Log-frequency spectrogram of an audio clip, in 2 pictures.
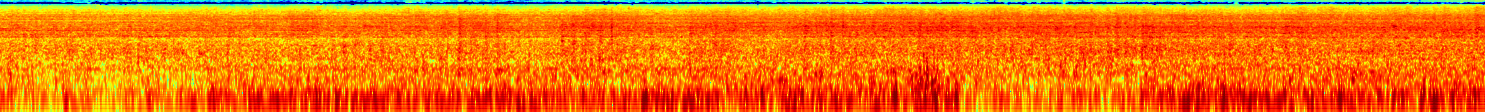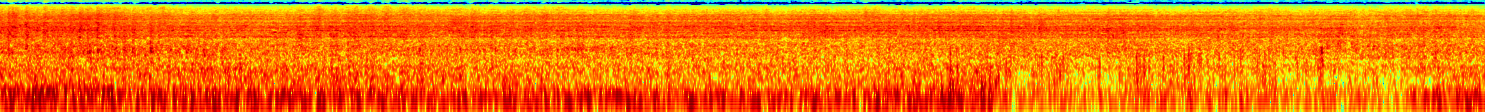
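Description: Loaded ethanol tank cars of a freight train rolling past at a grade crossing: a steady rumble of steel wheels on rail with occasional short clacks.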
